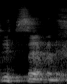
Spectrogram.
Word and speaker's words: Yosemite: Pronounced Yosemite. – Yeah. – I'm going to say Yosemite.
